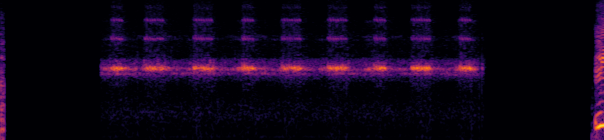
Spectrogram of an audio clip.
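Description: Stock sound effect of crickets chirping: an even, pulsing chirp about two and a half times a second, starting about a second in and stopping shortly before the end.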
